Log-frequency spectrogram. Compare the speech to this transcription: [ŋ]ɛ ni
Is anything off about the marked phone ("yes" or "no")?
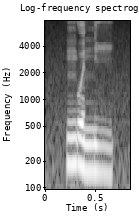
yes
